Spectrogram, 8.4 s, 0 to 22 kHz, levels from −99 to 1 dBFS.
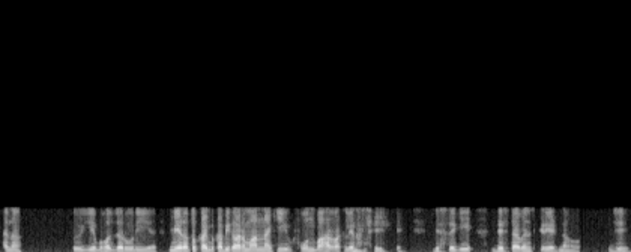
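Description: Nothing here calls for attention; it's a speech clip carried over G.726 ADPCM at 32 kbit/s, so it's telephone-band with nothing above about 3.9 kHz, just as that codec runs when working normally.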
